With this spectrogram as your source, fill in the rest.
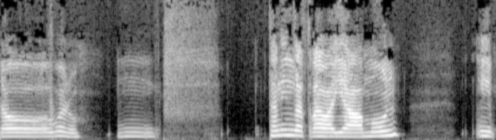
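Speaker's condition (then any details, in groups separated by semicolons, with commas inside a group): Down syndrome; four hours instead of one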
